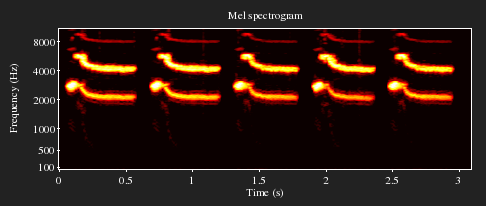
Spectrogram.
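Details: Five clear, drawn-out whistled notes from a common linnet in the clean "pardillo limpio" song style, 2021/2022 CD recording. Each note opens with a short upturn and then glides down, spaced evenly about half a second apart.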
